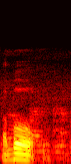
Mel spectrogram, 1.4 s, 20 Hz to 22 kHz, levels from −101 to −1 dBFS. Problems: none marked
